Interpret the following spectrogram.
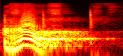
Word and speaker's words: rho: और specific resistance का जो सिंबल होता है वो होता है रो, RHO, ये इसका प्रोनाउंसिएशन है RHO, रो ये इसका सिंबल है,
